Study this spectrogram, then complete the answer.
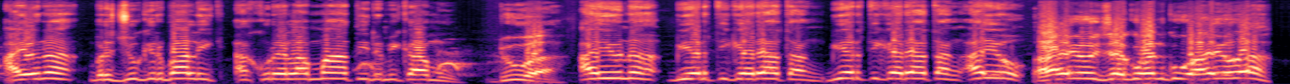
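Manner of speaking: root for your champion pigeon; excited cheering. Real, not acted. Keeper cheers his tumbling pigeons, high and loud.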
